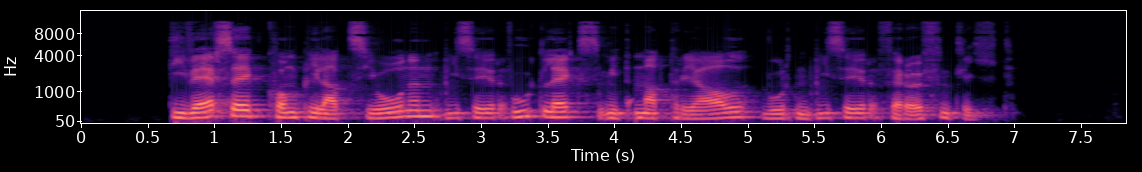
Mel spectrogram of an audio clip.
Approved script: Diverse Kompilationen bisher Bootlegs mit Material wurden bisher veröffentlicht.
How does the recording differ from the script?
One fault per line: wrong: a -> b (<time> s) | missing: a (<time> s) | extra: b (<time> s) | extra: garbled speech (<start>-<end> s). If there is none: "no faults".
no faults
